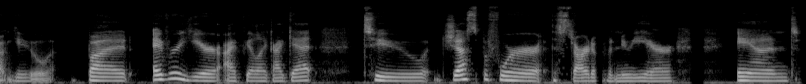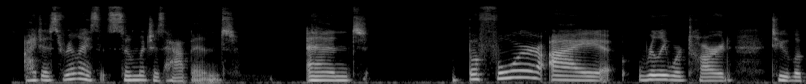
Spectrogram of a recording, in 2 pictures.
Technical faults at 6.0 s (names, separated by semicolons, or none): repeated stalls (stutter)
